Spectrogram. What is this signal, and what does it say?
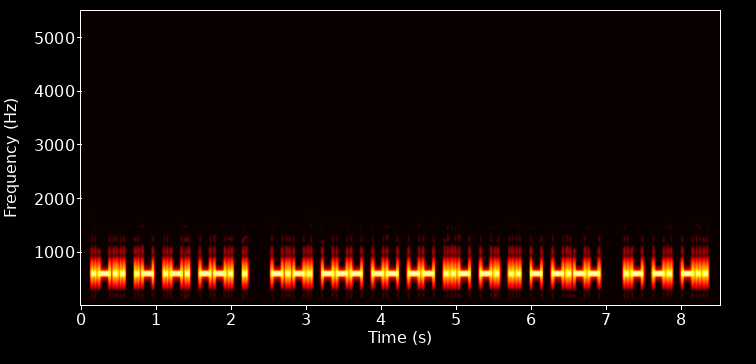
Morse code, heard as a keyed tone, about 25 wpm, 600 Hz. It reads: LARGE COMMUNITY AND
